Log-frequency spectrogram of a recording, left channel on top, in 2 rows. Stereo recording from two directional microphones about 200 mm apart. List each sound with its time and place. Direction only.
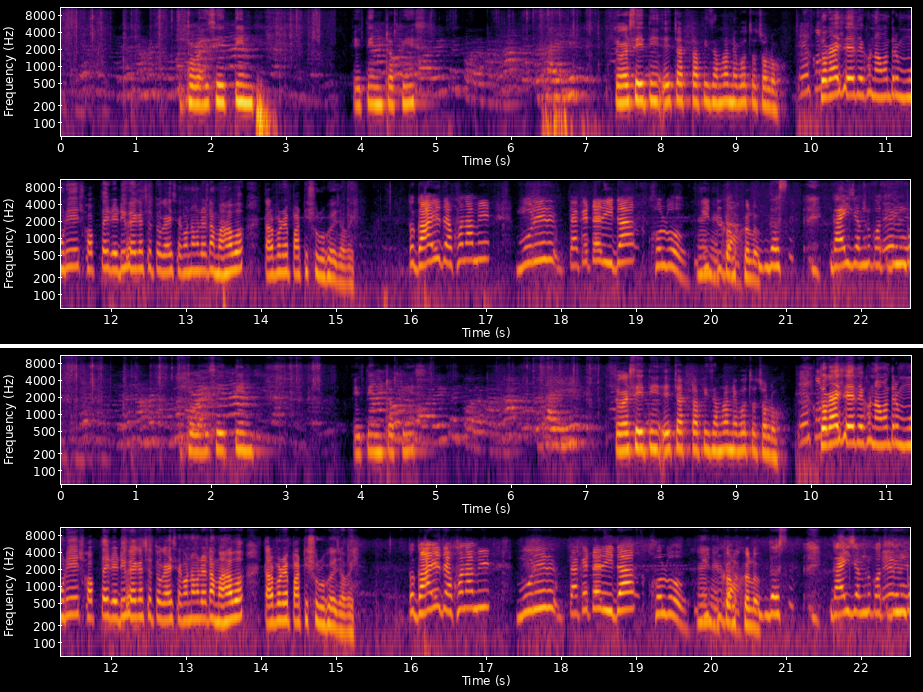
1.5 s a child's voice: 25° left (ahead or behind)
3.8 s speech: 15° left (ahead or behind)
7.3 s a woman's voice: 10° left (ahead or behind)
9.8 s a sound: 25° left (ahead or behind)
10.2 s a woman's voice: 5° left (ahead or behind)
16.0 s speech: 30° right (ahead or behind)
16.4 s speech: 45° right (ahead or behind)
17.6 s speech: 5° left (ahead or behind)
20.7 s a woman's voice: 45° left (ahead or behind); by 22.6 s 30° left (ahead or behind)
